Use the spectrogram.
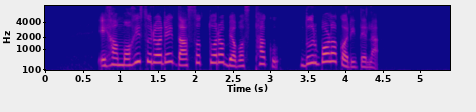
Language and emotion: Odia, neutral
